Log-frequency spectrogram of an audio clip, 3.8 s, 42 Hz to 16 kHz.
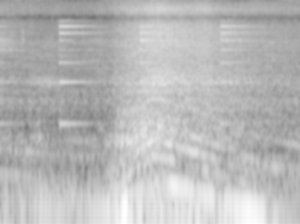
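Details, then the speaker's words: VW Tiguan after port cleaning and new injectors, once misfiring on cylinder 1 (EPC light, running on 3 cylinders): it revs and settles evenly, the misfire gone after swapping in plugs and injectors from a spare Tiguan; owner suspects a bad coil or plug. "I swapped out all the spark plugs and injectors from her car into this one, and now we're golden."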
